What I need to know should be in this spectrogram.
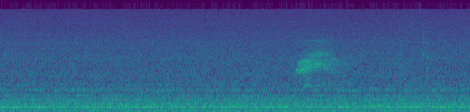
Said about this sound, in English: Did you hear that desperate meow?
